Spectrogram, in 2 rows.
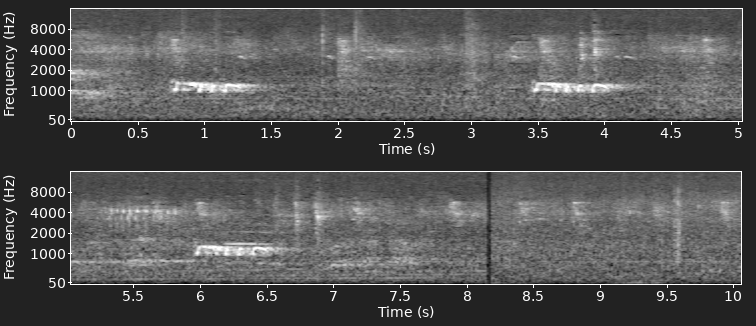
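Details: Chestnut-headed bee-eater, adult, recorded in Ubon Ratchathani, Thailand, on 13 February 2021, giving three brief burry trilled calls spaced roughly every two and a half seconds, steady in pitch, over soft ambient noise.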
